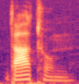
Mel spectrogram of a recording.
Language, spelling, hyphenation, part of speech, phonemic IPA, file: German, Datum, Da‧tum, noun, /ˈdaːtʊm/, De-Datum.ogg
- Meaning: 1. date (specific day for an event to take place) 2. datum (singular piece of information, especially numerical)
